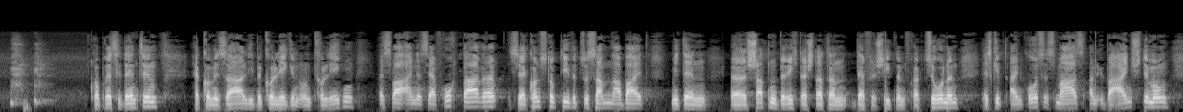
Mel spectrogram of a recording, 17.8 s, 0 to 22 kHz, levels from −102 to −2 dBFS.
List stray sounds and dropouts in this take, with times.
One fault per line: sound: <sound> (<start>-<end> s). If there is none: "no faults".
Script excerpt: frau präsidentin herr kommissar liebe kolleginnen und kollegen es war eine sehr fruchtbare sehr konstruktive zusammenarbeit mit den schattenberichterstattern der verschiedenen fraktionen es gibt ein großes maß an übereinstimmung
sound: cough (0.1-0.9 s)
